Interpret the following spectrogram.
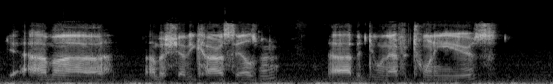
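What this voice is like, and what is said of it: Distinct Boston accent. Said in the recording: “You have kind of a distinct accent. ... right outside of Boston, Massachusetts.”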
